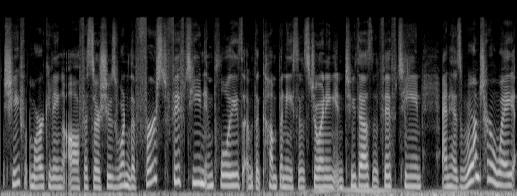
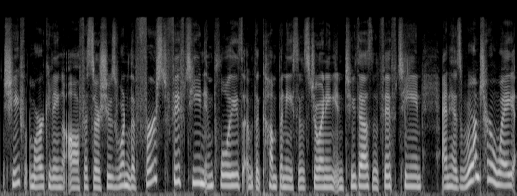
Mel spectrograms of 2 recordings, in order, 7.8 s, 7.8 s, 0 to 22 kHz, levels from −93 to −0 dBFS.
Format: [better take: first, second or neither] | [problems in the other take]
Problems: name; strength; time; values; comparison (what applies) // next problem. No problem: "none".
second | low rumble; faint; throughout; 25 dB below the speech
